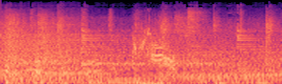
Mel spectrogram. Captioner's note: gun firing; yelling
